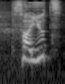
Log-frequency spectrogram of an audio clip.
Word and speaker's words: Soyuz: Naturalmente è partito con una navicella che adesso non riesco a pronunciare quella parola lì, quella Soyuz.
